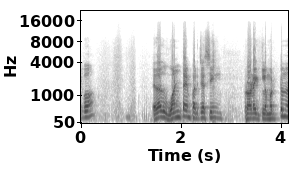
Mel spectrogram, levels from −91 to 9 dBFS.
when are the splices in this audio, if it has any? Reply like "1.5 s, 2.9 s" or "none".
none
